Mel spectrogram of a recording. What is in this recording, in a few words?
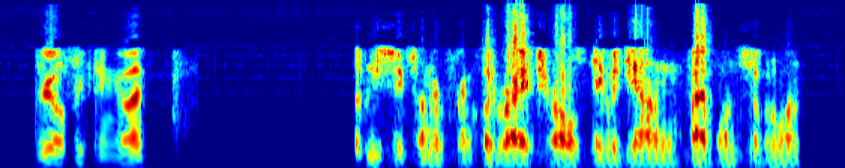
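police department, scanner audio trunk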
